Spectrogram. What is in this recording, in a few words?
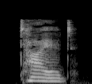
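"tired", British English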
